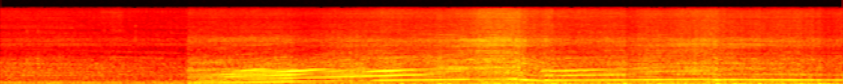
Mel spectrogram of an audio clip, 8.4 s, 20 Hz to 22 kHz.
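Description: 2019 Yamaha R6's inline-four engine with a Yoshimura exhaust under hard acceleration. The engine runs low for about two seconds, then the revs climb for about three seconds, dip sharply with an upshift about five seconds in, and hold fairly steady after.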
